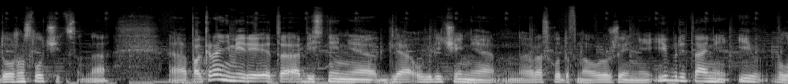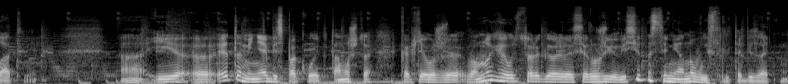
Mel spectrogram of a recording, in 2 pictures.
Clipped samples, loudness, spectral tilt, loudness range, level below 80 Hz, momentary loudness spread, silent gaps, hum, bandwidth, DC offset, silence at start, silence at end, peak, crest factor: under 0.1%; -18 LUFS; -6 dB/octave; 3 LU; -38 dBFS; 9 LU; none; none; 16 kHz; under 0.1%; 0 s; 0 s; -6 dBFS; 12 dB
